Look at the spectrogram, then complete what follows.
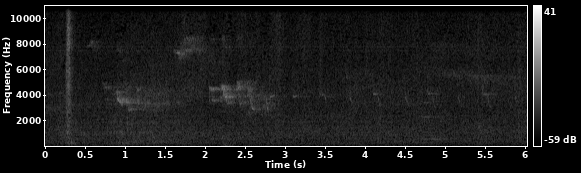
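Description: Faint outdoor ambience with a few short, high bird chirps in the first half, and a brief rustle of a grass blade being picked just after the start.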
